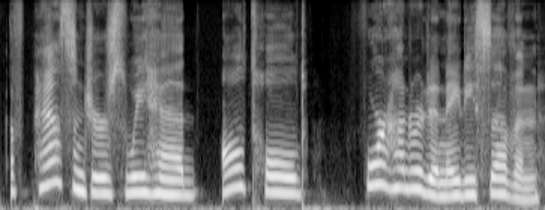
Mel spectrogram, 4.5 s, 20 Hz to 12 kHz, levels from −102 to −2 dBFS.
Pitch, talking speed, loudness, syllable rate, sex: 230 Hz, 145 wpm, -16 LUFS, 4.2 syllables/s, female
